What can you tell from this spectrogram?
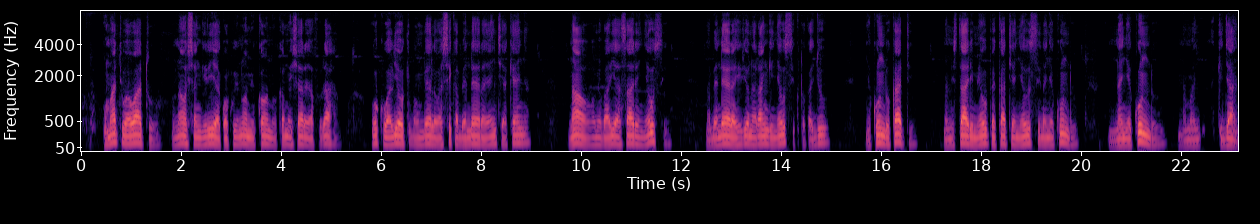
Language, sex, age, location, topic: Swahili, male, 25-35, Kisii, government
